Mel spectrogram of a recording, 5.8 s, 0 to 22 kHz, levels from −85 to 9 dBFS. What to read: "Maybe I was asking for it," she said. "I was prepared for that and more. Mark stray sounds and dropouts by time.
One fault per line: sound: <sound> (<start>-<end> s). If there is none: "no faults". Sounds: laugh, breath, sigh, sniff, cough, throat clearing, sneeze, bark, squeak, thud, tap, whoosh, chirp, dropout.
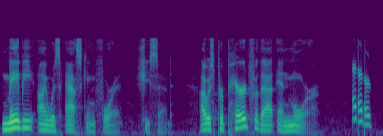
sound: chirp (5.3-5.6 s)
